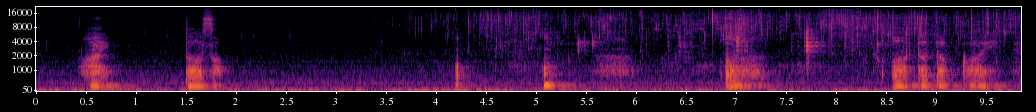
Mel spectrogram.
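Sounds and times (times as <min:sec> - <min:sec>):
speech: 0:00.5 - 0:00.9, 0:01.5 - 0:01.9, 0:08.9 - 0:09.7
water splashing and dripping simulating urination: 0:03.7 - 0:09.8.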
